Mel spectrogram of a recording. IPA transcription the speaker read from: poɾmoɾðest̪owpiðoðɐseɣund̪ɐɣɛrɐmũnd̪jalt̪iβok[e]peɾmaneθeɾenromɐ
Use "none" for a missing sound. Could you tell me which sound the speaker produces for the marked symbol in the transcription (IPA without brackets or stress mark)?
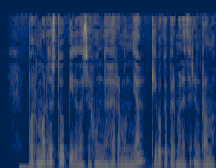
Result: e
